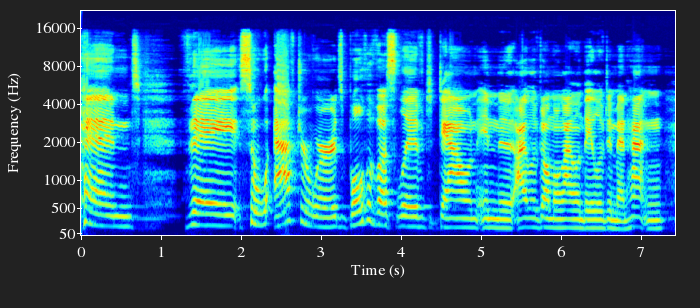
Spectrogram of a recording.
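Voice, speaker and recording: A woman's voice: on the low side, fairly even intonation, unhurried, sharp tone, smooth. A woman co-hosting a podcast, telling a story in a rambling, casual way with many restarts. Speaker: podcast co-host.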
